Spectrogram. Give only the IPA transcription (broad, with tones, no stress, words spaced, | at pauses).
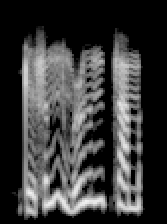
ʈi˨˩˨ ʂə˧˥ŋ ɲə˨˩˨mɹɨ˧ə̯ŋə˦˥k̚ ʂa˧m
